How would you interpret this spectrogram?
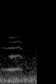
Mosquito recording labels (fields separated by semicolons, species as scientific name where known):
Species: Aedes albopictus; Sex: male; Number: one; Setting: insect culture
